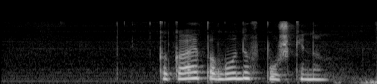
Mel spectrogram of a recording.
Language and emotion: Russian, neutral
